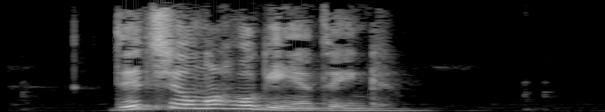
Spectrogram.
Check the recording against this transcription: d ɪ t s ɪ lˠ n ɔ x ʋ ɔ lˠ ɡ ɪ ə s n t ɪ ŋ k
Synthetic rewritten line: d ɪ t s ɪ lˠ n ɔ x ʋ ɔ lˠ ɡ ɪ ə n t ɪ ŋ k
